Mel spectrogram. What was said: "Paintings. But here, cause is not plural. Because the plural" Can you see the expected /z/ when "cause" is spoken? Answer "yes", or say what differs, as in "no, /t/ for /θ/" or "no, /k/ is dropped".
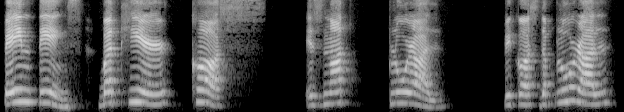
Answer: no, /s/ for /z/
